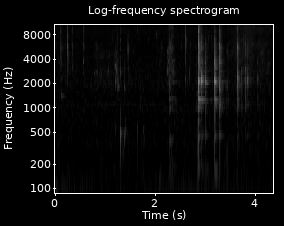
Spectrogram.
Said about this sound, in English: All right. Hold let me get a drink of water. I'm thirsty. Whew.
